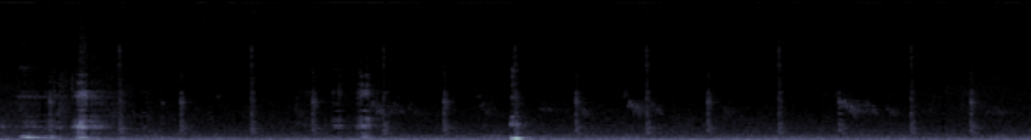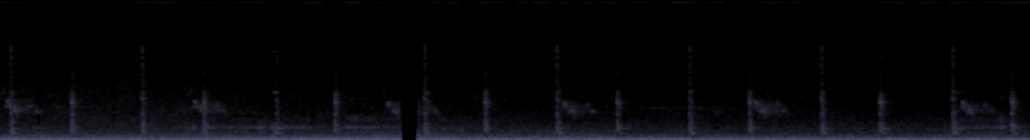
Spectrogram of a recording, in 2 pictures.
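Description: Steady ticking, a few ticks a second, over a low steady hum, with one loud short thump about four seconds in.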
